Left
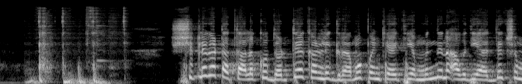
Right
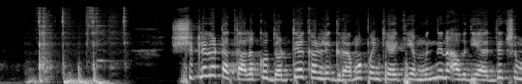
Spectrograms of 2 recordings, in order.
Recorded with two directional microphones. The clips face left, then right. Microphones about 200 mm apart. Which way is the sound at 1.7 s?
45° left (ahead or behind).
